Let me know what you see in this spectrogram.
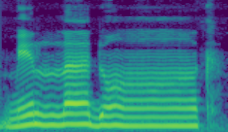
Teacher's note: nunnya juga tidak dibaca, langsung melebur ke huruf lamnya, tapi tidak disertai gunnah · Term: idgham bila gunnah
